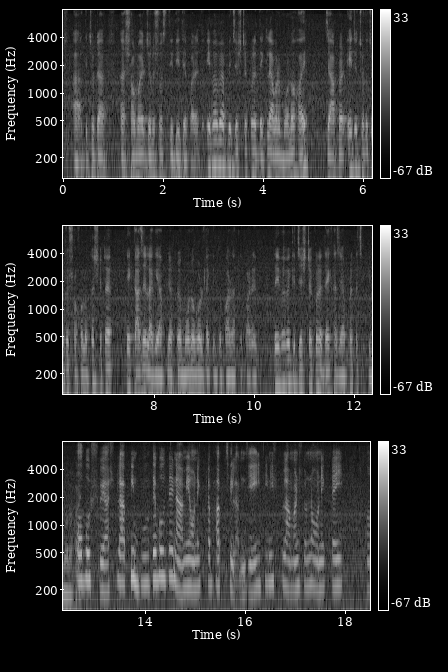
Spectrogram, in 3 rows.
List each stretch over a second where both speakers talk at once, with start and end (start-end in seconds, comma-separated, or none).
none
